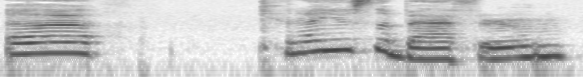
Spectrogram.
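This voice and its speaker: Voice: medium pitch, animated, slow pace, a little mellow. A performer playing a timid, nervous, bookish boy who speaks hesitantly and anxiously in a family audio drama.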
